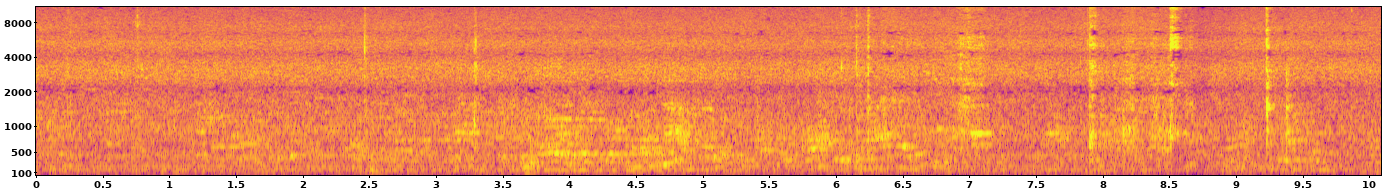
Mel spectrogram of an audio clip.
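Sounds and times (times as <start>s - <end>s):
murmur of diners' voices: 0.0s - 10.0s
cutlery clicking and scraping on plate: 7.9s - 9.5s.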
